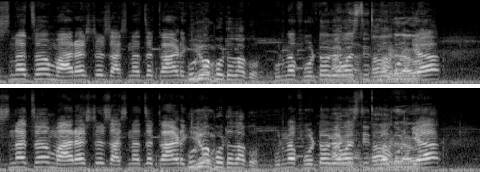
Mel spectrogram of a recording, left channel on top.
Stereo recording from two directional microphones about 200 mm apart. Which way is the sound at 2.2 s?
20° right (ahead or behind).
